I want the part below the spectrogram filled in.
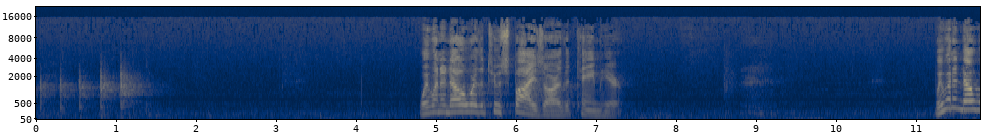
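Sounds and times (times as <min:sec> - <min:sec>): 
knocking on a door: 0:00.0 - 0:01.4
speech: 0:04.8 - 0:07.4, 0:11.2 - 0:11.7.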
